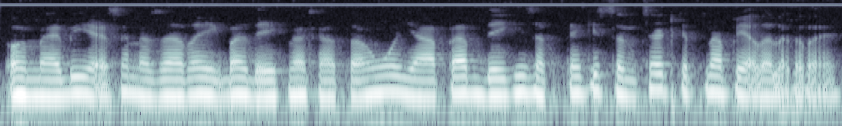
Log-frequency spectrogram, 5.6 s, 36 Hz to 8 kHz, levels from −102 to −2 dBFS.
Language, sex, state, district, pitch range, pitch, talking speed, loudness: Hindi, male, Bihar, Saran, 130-150 Hz, 140 Hz, 265 wpm, -14 LUFS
